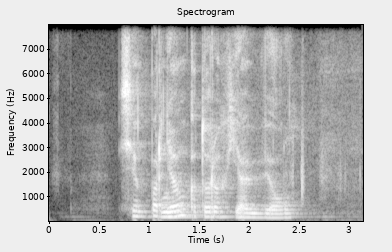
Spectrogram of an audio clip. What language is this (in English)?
Russian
